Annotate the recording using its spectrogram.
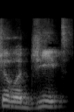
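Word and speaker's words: shilajit: learned that it's pronounced chillit um at least how they pronounce it in in the Himalayas where it comes from but and is Himalayan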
